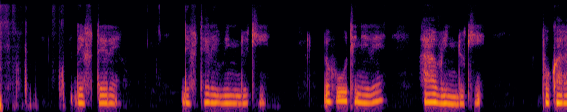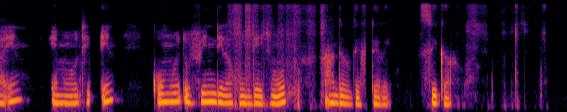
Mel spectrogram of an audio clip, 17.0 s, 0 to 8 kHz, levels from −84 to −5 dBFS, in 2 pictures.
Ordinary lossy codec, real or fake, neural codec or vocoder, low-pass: Opus, 64 kbps; fake; codec, 16 kHz in and 24 kHz out, 1 kbps, XY-Tokenizer; 7.2 kHz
